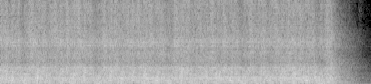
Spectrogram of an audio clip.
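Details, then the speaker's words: Cranking after bigger battery fitted, points fine but killing their own spark: fast, even starter whirr that never fires; no spark as points arm shorts to distributor body, boot barely making contact. "the spark is going away crank what are you getting for spark you getting any on there try again"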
